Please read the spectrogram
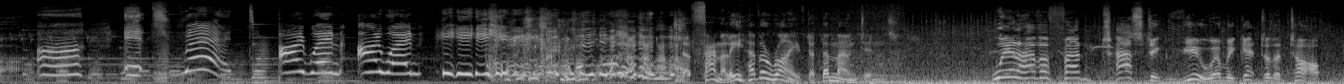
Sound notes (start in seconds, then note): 4.4 all laugh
